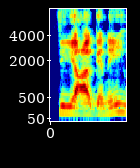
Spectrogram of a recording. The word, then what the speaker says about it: Theogony: written by an ancient greek called hesed it's pronounced theogony which comes from the greek word theos meaning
